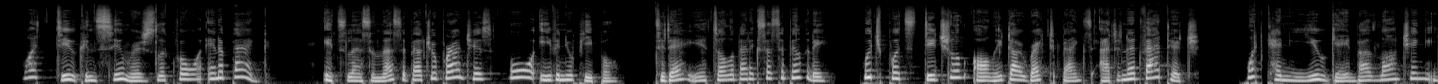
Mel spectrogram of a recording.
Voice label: Brit Banking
